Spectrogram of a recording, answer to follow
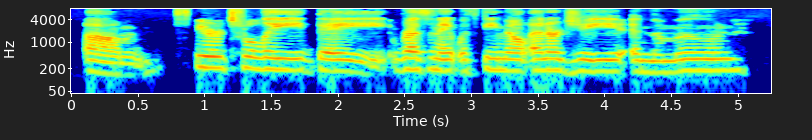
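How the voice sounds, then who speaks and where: The speaker is a woman with a fairly low-pitched voice. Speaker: singer and songwriter. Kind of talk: interview. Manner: halting.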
